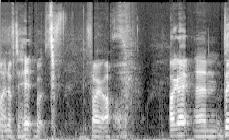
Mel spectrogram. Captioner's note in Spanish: wooomf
